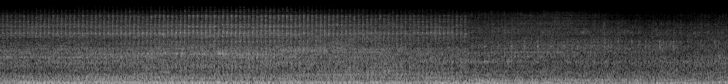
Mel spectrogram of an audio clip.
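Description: Car engines idling in a line of stopped traffic: a steady low engine hum, with a higher hiss above it that drops away a little past halfway.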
